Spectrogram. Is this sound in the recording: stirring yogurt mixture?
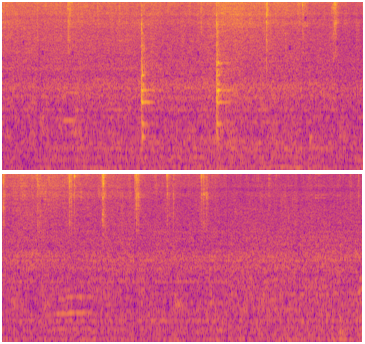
yes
